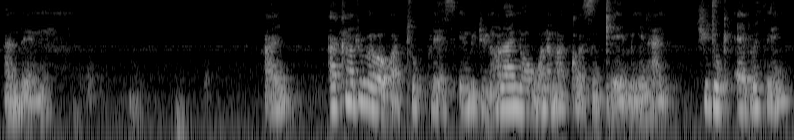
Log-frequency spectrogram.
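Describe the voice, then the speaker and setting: Gravelly Jamaican woman, distant and echoey. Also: mid-range voice, moderate pace, long pauses, a little mellow. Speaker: interview guest. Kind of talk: personal storytelling in an interview. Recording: echoey room, distant mic, faint background noise.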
